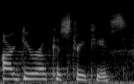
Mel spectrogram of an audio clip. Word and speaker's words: Argirokastritis: tell us your last name again oh arguero castritis that must have been fun trying to learn how to spell that when you were growing up oh actually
